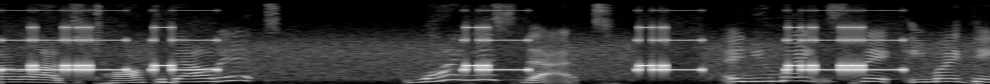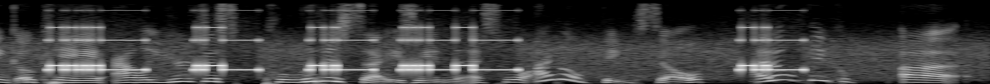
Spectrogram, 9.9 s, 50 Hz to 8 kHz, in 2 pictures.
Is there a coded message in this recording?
Yes: TTY/TDD text telephone tones (45.45 baud Baudot) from 0.0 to 9.0 s, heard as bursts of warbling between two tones, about 400 Hz shift, 1600 Hz centre, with speech in English. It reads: JOHNNY BENSON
